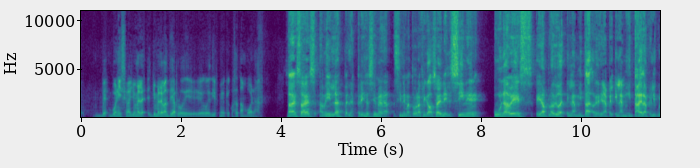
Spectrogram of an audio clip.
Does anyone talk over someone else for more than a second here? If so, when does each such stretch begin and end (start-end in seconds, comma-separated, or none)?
none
